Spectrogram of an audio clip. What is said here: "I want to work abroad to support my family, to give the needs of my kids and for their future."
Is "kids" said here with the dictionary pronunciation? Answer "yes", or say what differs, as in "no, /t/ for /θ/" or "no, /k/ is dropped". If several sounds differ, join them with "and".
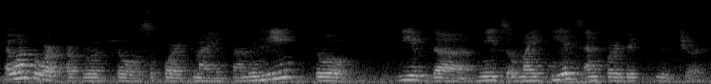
no, /s/ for /z/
